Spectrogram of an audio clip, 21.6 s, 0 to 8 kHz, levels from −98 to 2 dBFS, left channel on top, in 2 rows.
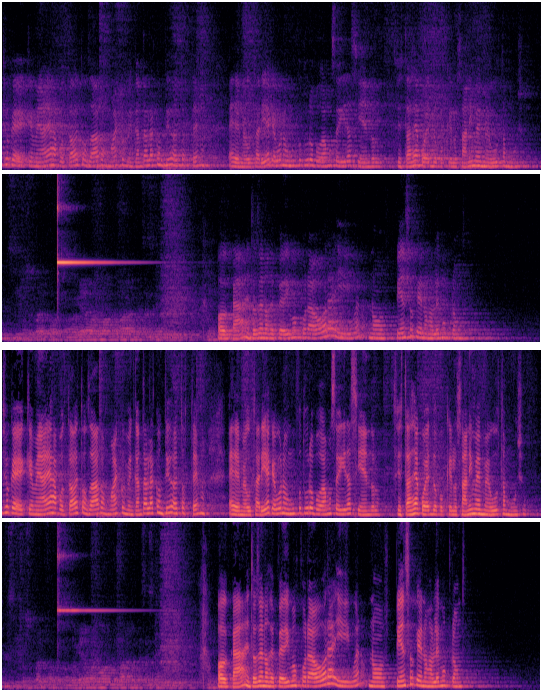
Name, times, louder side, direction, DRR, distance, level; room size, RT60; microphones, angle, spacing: voice 1, 0.0-7.6 7.8-10.5 14.7-20.0, right 7 dB, 80° right, 14 dB, 0.3 m, -31 dB
sound 1, 0.7-1.5 1.7-6.4 7.0-9.9 10.8-11.3 11.7-11.8 12.6-12.8 13.1-13.2 13.7-14.6 15.1-15.3, right 1 dB, 55° right, 2.4 m, -53 dB
voice 2, 9.1-9.5 10.9-14.3 14.9-15.1, equal, 15° right, -12 dB, 2.8 m, -48 dB
sound 2, 11.9-13.3, left 13 dB, 80° left, 0.4 m, -29 dB
19.0 x 6.7 x 7.0 m, 2.5 s
head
